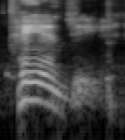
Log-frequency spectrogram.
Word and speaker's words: Tangi: turn it up hey T Tangi is how you pronounce it her name yes hey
